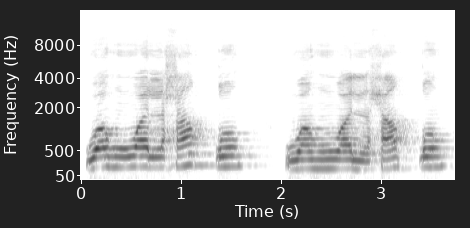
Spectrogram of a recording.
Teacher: ہا کو قاف کے ساتھ ملائیں گے اور قاف کو موٹا بھی پڑھیں گے اور جھٹکا بھی دیں گے، یعنی حروف قلقلہ کا حرف ہے.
